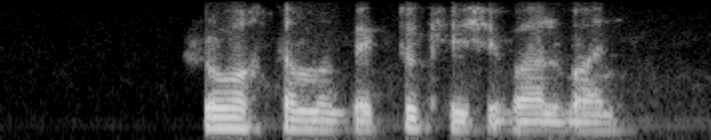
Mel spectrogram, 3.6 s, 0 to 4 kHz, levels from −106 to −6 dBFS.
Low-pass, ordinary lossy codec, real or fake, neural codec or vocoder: 3.6 kHz; Opus, 16 kbps; real; none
